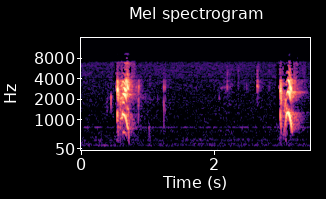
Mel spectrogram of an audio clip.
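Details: Newborn, 24 hours old, with hiccups: two sharp, brief hiccup sounds about two and a half seconds apart in a quiet room.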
